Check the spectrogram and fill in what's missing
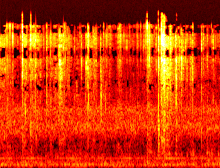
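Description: A small knife chips at the surface of a solid striped pink-white soap bar, making a quiet run of crisp, crackly scraping clicks. The sound is mostly bright and high with a low rumble underneath, and a few sharper, louder snaps stand out near the end.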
